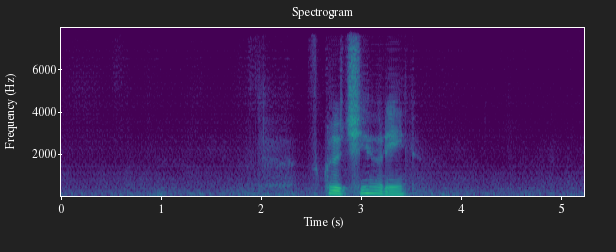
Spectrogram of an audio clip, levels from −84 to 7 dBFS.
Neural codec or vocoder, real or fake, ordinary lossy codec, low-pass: codec, 16 kHz, 0.3 kbps, FocalCodec; fake; none; none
